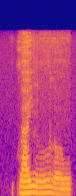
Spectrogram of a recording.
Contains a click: no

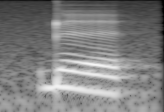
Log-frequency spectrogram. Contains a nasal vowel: no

